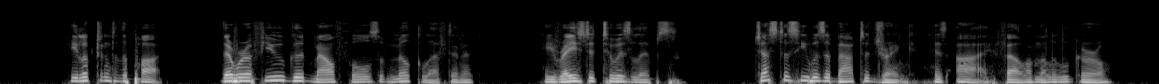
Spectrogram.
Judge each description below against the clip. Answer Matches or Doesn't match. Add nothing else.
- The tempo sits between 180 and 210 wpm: Matches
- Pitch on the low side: Matches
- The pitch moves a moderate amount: Doesn't match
